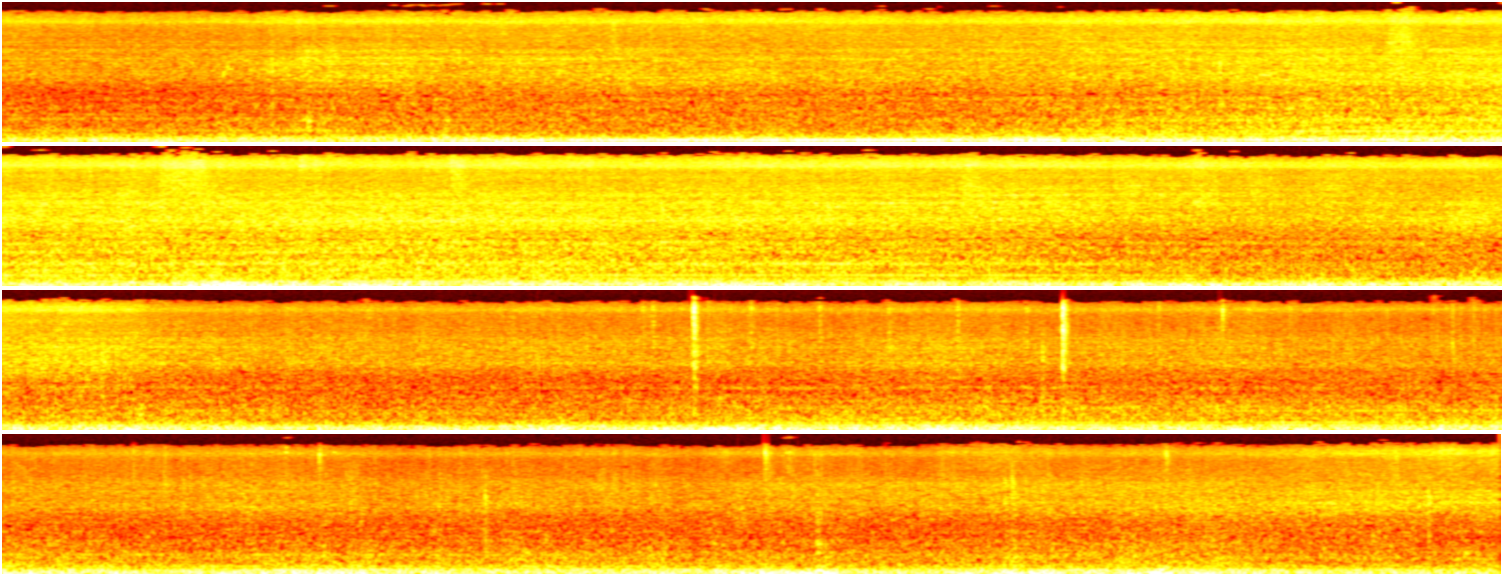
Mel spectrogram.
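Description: Road noise heard inside a moving car on a wet road: a steady low rumble with the hiss of tyres on water.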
